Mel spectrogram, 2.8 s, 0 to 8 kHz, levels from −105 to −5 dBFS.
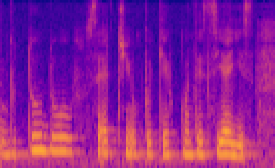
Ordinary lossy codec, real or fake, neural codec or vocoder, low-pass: none; real; none; none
